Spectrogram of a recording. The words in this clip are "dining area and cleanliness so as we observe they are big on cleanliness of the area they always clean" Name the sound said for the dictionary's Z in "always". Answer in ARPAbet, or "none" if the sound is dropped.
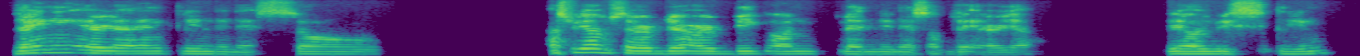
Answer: S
